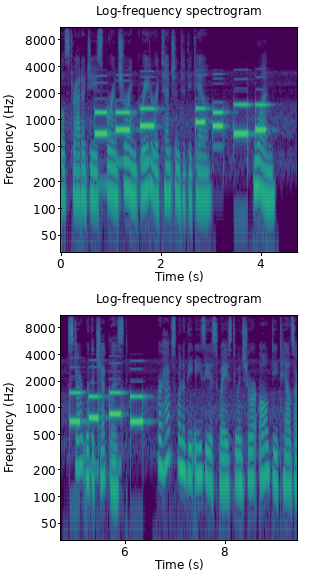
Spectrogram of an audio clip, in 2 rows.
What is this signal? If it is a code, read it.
DTMF, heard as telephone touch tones, dialled by hand, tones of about 240 ms, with speech in English. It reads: 148 0736 3592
